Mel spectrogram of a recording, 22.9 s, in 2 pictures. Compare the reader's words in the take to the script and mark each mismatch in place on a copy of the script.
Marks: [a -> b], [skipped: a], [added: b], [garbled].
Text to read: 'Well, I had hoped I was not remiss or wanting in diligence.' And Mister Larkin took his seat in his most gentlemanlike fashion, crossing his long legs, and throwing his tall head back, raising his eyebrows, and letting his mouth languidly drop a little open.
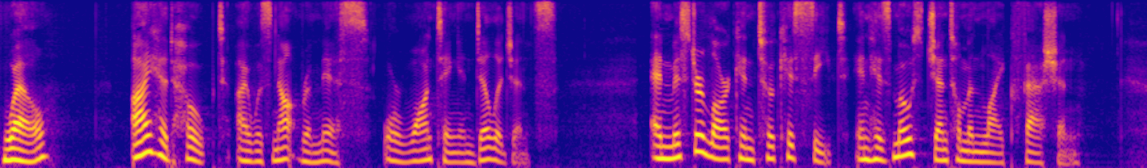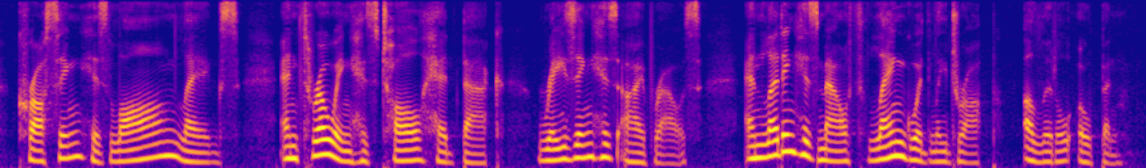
'Well, I had hoped I was not remiss or wanting in diligence.' And Mister Larkin took his seat in his most gentlemanlike fashion, crossing his long legs, and throwing his tall head back, raising his eyebrows, and letting his mouth languidly drop a little open.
